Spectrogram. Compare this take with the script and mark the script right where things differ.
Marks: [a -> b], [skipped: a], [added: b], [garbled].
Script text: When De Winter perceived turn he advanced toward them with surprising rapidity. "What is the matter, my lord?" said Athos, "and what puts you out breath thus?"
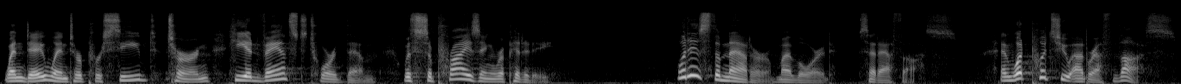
When De Winter perceived turn he advanced toward them with surprising rapidity. "What is the matter, my lord?" said Athos, "and what puts you out breath thus?"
